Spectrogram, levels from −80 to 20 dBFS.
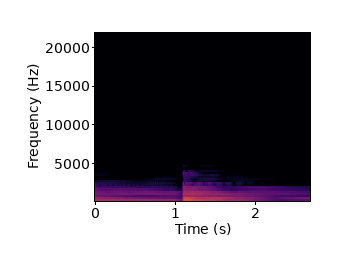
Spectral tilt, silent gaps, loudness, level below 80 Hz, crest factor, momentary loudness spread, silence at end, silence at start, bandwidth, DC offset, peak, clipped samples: -8.5 dB/octave; none; -34 LUFS; -76 dBFS; 18 dB; 22 LU; 0 s; 0 s; 4.3 kHz; under 0.1%; -16 dBFS; under 0.1%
